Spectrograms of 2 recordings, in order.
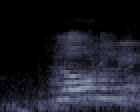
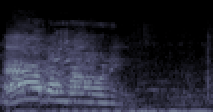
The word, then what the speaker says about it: abalone: It starts with an A, and it rhymes with Ohlone. Baloney. Close? Baloney. Abalone.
